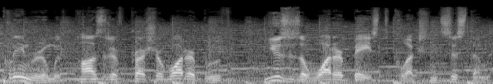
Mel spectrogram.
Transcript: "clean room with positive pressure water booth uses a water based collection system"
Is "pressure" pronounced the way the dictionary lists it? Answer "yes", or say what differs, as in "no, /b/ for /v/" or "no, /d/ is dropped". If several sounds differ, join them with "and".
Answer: yes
